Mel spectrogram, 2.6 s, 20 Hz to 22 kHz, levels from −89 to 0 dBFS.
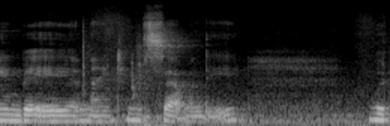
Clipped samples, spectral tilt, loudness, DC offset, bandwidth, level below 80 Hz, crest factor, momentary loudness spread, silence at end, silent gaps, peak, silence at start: under 0.1%; -6 dB/octave; -34 LUFS; under 0.1%; 18.5 kHz; -54 dBFS; 16 dB; 20 LU; 0 s; none; -18 dBFS; 0 s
